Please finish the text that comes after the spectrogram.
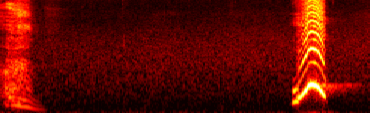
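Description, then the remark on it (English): A person mimics a monkey's whoop call: one loud, brief whoop that rises and falls in pitch, preceded by a soft, low vocal sound and a long silence. “But the whoop is heard over and over and over again.”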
